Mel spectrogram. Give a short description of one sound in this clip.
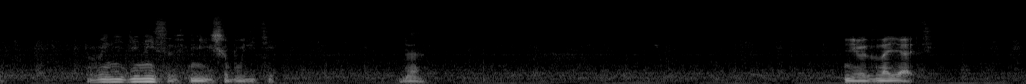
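A middle-aged man speaks quietly in short phrases nearby.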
